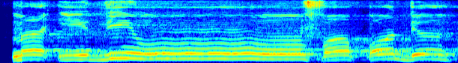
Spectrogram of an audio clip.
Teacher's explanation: kita samarkan bunyi kasr tanwin dan mendengung selama tiga harakat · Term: Ikfa Hakiki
